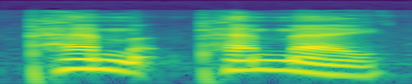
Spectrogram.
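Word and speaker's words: पद्मे: brackets Paymar Tibetans let Tibetans tend to pronounce the fourth and fifth syllables as PEM pen may I've never heard it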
